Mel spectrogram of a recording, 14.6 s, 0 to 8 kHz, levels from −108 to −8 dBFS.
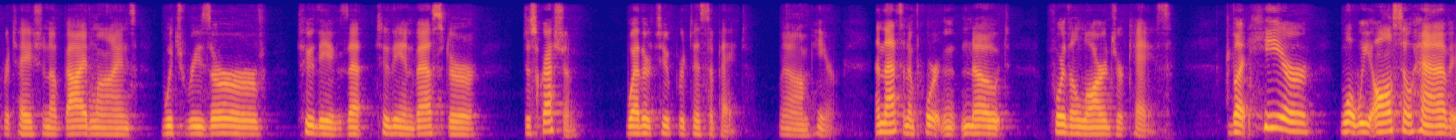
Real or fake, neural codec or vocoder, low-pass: fake; codec, 44.1 kHz, 7.8 kbps, DAC; 7.2 kHz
